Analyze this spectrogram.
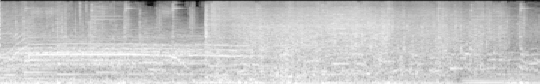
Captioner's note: people screaming; water splashing; people laughing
